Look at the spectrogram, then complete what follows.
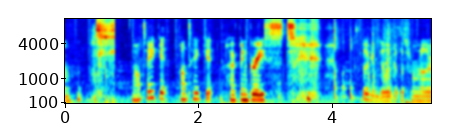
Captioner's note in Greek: Γέλια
